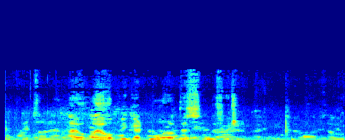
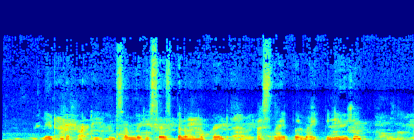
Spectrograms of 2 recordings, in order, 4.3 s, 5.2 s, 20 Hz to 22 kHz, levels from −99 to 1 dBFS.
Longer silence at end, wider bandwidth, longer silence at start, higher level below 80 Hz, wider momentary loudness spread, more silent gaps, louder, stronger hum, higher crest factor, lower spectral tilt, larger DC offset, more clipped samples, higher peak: about the same, 0 s vs 0 s; second, 11.5 kHz vs 16.5 kHz; about the same, 0.05 s vs 0.05 s; second, -64 dBFS vs -52 dBFS; first, 19 LU vs 11 LU; neither; second, -30 LUFS vs -26 LUFS; neither; about the same, 20 dB vs 18 dB; about the same, -4.5 dB/octave vs -5.5 dB/octave; neither; neither; second, -12 dBFS vs -8 dBFS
